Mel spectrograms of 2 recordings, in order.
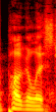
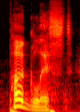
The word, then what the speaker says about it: pugilist: Only through such fierce combinations can a pugilist realize its potential. And then he's just being silly. I know how to properly pronounce it, I'm just being rude. Crikey, I'm spent from all this talking. Pugilist. Puglist.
